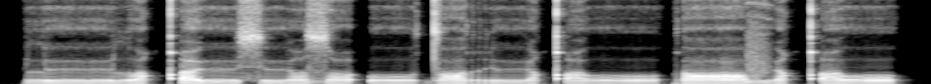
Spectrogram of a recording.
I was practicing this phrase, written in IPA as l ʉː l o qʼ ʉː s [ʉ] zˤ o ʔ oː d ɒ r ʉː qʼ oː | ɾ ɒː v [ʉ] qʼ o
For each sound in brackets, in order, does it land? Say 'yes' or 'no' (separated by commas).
no, yes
